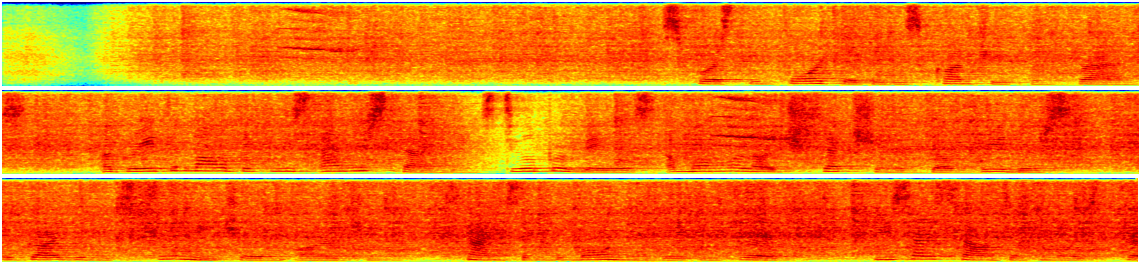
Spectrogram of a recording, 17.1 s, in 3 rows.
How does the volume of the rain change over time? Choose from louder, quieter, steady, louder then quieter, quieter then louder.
louder.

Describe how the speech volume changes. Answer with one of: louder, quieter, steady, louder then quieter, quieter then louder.
steady.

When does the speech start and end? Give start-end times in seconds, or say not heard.
3.3-17.0.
